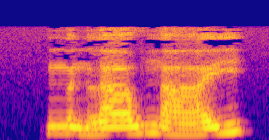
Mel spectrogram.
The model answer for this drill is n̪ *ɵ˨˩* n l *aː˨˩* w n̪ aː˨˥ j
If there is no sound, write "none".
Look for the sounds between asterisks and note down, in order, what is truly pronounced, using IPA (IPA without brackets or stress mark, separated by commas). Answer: ɵ˨˩, aː˨˧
